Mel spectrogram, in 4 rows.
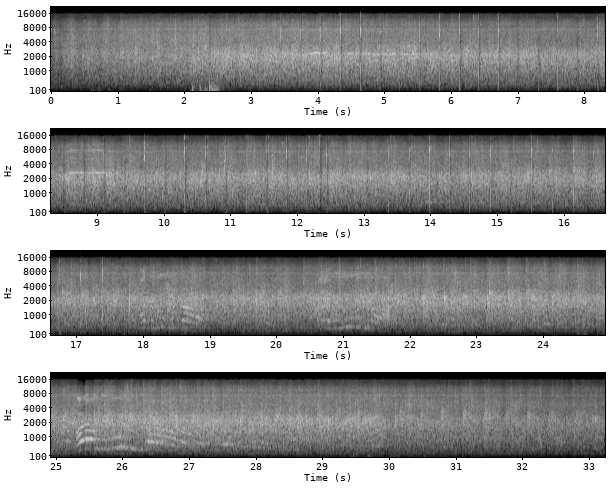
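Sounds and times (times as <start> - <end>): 
audience applause: 0.0 - 33.2.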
